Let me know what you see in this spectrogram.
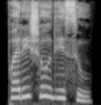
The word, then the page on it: ಪ್ರಸಾದಿಸು: prasādisu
